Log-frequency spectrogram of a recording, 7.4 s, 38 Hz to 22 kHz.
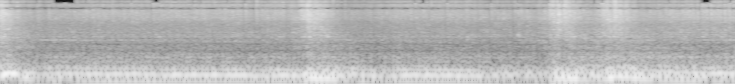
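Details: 1962 Chrysler New Yorker, 440 V8, cold before carb tune-up: deep idle with two throttle blips rising uneven and hesitant, sputtering on acceleration; owner says mostly because it's cold and slow to warm, cause not confirmed.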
